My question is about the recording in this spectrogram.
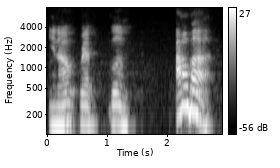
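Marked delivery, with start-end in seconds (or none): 2.1-2.8 higher, louder cry of a name; sharp call. Acted. Calling out to Alba as the book is eaten, sharp high call. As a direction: call out the name, pitched up and loud. Shouting at a child in the story.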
